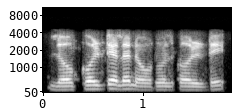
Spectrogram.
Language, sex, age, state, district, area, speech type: Malayalam, male, 30-45, Kerala, Alappuzha, rural, conversation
